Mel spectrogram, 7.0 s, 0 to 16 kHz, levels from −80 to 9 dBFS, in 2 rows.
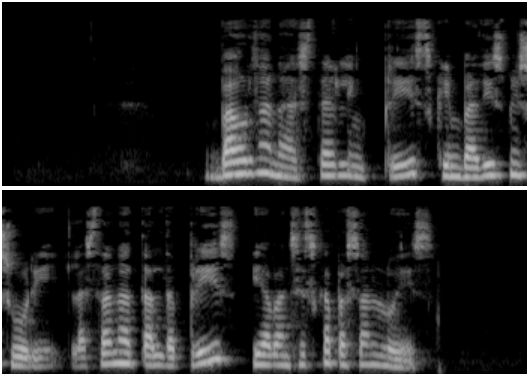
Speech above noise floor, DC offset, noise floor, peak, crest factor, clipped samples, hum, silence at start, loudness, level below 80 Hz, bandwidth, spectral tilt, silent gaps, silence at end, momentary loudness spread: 50 dB; under 0.1%; -72 dBFS; -2 dBFS; 20 dB; under 0.1%; none; 1.35 s; -22 LUFS; -70 dBFS; 11.5 kHz; -4 dB/octave; none; 0.65 s; 7 LU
